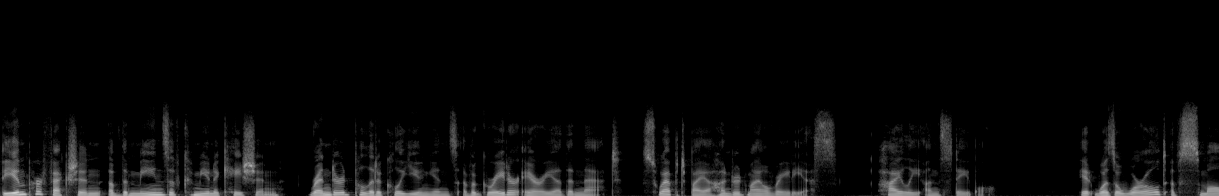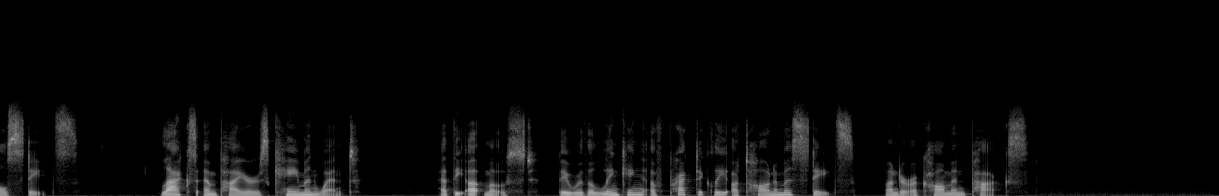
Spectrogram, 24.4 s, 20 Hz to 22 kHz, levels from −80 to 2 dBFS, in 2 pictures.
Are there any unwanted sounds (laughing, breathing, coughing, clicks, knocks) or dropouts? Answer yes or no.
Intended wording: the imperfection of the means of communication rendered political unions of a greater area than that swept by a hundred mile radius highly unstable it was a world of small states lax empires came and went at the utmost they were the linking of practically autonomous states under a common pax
no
